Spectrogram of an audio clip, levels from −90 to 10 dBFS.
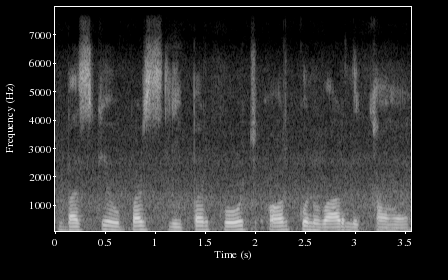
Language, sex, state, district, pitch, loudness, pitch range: Hindi, male, Arunachal Pradesh, Lower Dibang Valley, 130 Hz, -15 LUFS, 115-140 Hz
